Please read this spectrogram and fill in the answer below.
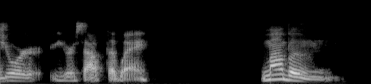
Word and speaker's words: Mabon: yours out the way maon it's ma like m a bone bo b u n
